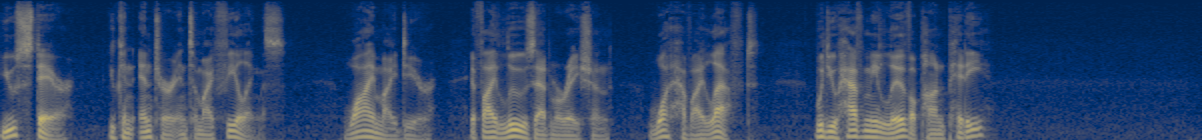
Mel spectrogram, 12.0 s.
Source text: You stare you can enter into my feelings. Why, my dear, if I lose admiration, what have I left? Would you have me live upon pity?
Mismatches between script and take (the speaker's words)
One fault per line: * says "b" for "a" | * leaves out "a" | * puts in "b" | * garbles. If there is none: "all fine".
all fine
